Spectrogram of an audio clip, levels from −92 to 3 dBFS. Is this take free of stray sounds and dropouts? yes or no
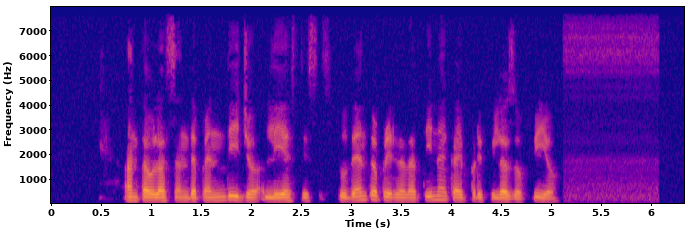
yes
